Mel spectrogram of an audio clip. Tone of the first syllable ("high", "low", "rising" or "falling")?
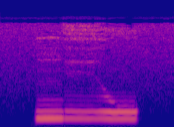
low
